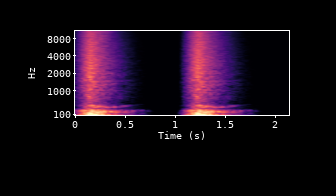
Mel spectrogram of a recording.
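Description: Two edited-in whoosh sound effects, each about half a second long, the second about a second after the first.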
